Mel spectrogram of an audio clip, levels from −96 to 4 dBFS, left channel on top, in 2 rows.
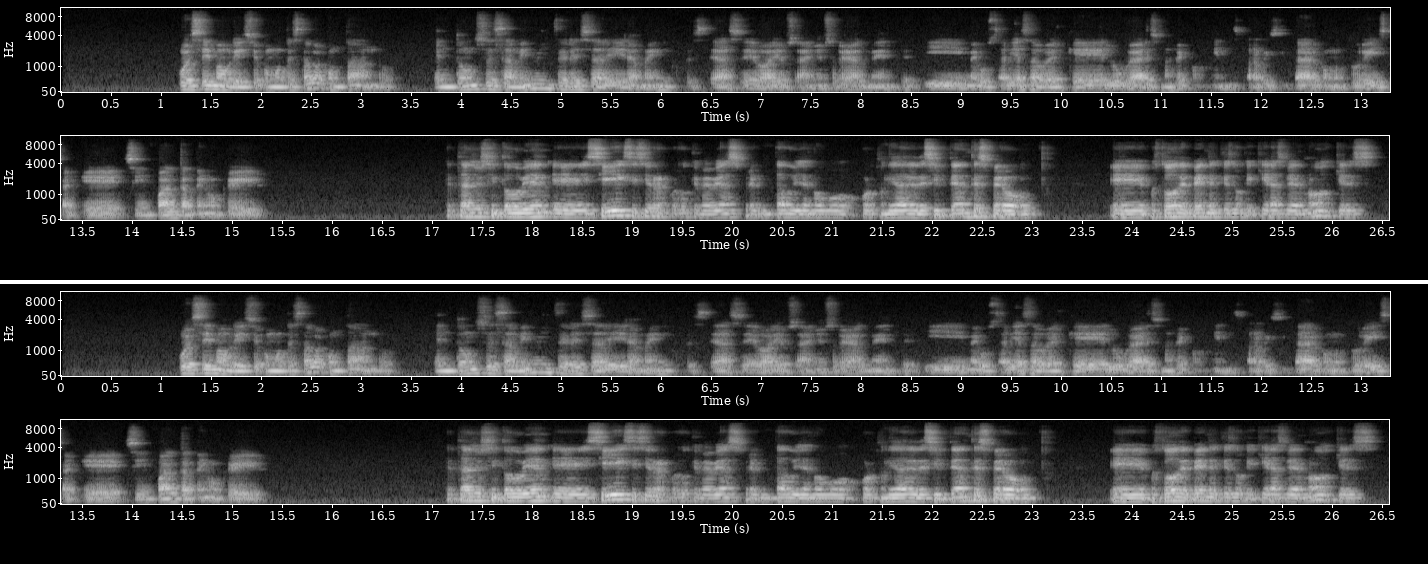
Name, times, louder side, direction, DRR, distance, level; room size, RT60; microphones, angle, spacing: voice 1, 1.2-3.3 3.7-6.1 6.5-11.2 11.5-15.3, equal, 70° left, 1 dB, 3.0 m, -26 dB
voice 2, 17.1-23.0 23.8-26.4, left 1 dB, 20° left, 1 dB, 1.1 m, -20 dB
8.1 x 6.0 x 2.2 m, 0.22 s
head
